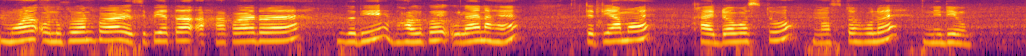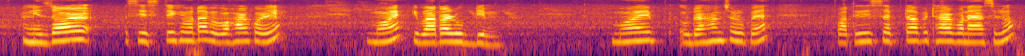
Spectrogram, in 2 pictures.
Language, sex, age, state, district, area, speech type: Assamese, female, 45-60, Assam, Lakhimpur, rural, spontaneous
